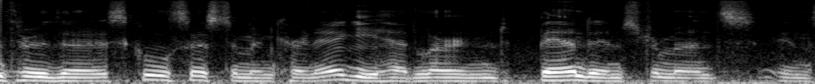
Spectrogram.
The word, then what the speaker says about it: Carnegie: which was carnegi Pennsylvania and uh which is pronounced carnegi by Andrew carnegi not Carnegie as they say in New York uh and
